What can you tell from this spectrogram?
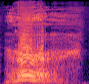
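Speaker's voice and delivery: loud warm-up growl; mean growl. Acted. Psyching up to face the short lady, mean growl. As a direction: growl loudly to get into character. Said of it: "put on my mean voice".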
